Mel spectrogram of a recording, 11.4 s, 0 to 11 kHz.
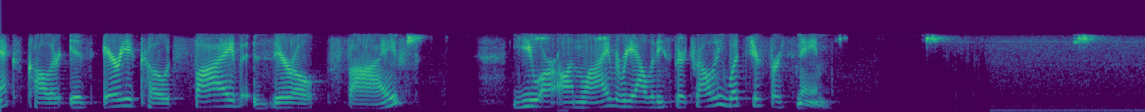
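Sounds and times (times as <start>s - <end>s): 
speech: 0.0s - 4.2s, 5.1s - 8.4s
bird chirps over a phone line: 9.2s - 9.6s, 10.7s - 11.1s
low hum: 9.7s - 11.4s.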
